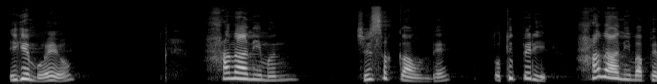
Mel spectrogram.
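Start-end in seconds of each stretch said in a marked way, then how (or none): none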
